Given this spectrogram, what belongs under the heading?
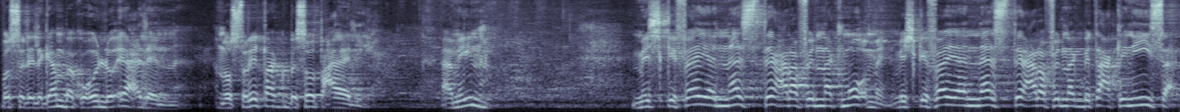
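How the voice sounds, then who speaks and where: A man's voice: high voice, fairly quick, roomy sound. A man with an Egyptian Arabic accent preaching a sermon as pastor, talking conversationally and acting out the objections of his listeners.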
